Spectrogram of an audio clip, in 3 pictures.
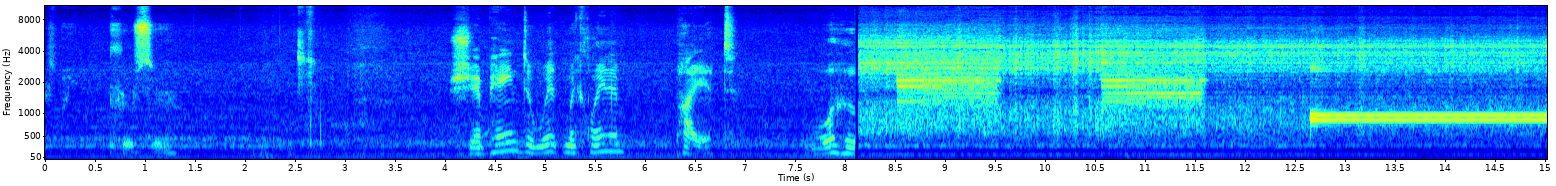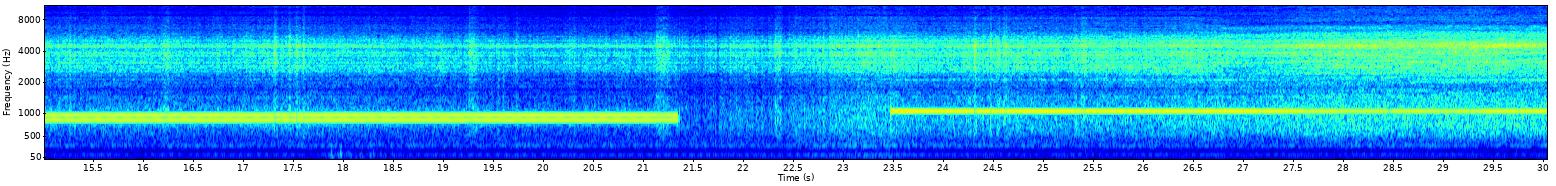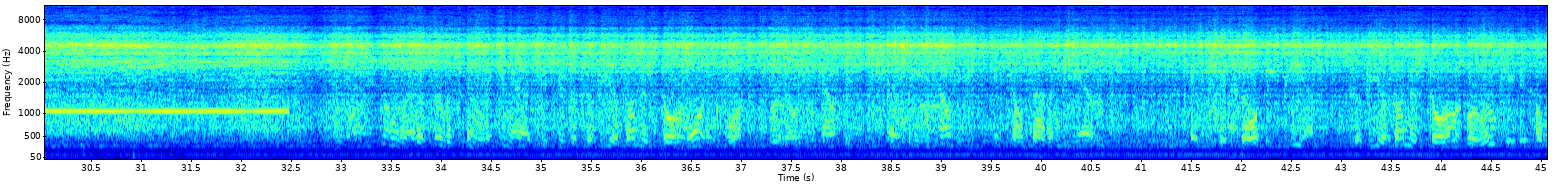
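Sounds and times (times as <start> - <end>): radio static hiss: 4.0 - 5.8, 7.6 - 45.0
data burst: 8.4 - 9.7, 10.4 - 11.6, 23.5 - 32.5
steady warning tone: 10.6 - 11.6, 12.6 - 21.4, 23.4 - 32.5.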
